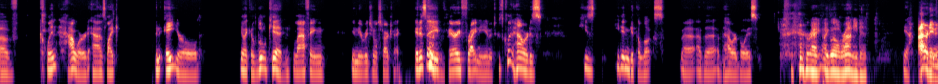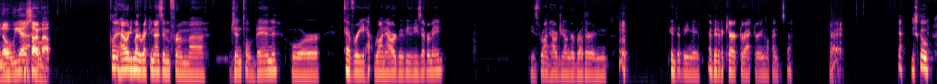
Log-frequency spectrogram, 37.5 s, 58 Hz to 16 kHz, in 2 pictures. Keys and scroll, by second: 0.1 space.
